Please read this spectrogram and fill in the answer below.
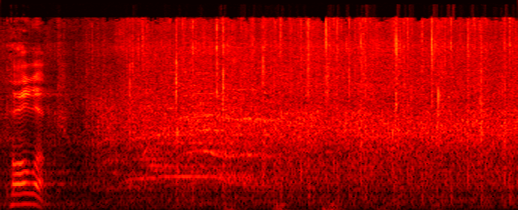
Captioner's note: audience applauding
